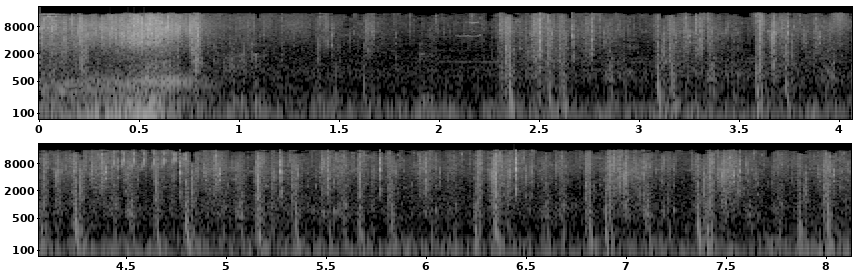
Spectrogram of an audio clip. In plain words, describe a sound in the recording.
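Horse hooves clop steadily on stony ground.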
